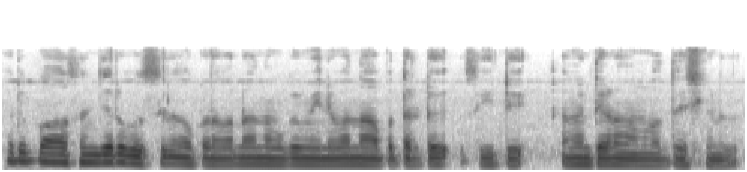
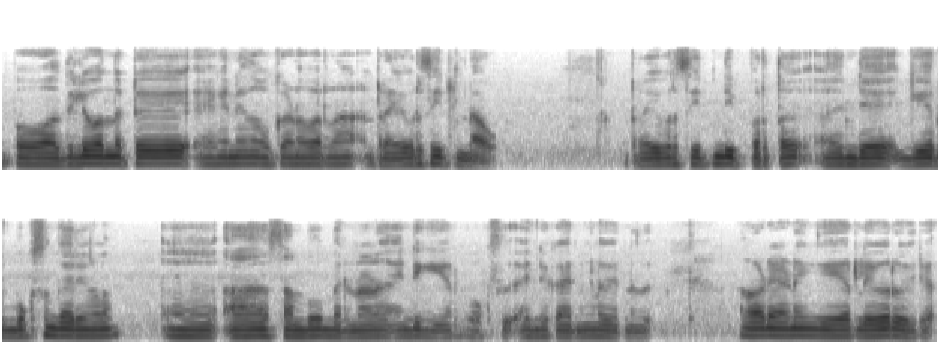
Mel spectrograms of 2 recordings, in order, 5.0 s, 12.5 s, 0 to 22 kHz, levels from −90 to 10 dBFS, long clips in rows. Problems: none marked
